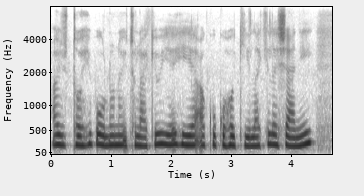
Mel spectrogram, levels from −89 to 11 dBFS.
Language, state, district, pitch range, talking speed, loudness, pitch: Sumi, Nagaland, Kohima, 185-200 Hz, 155 wpm, -13 LUFS, 195 Hz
